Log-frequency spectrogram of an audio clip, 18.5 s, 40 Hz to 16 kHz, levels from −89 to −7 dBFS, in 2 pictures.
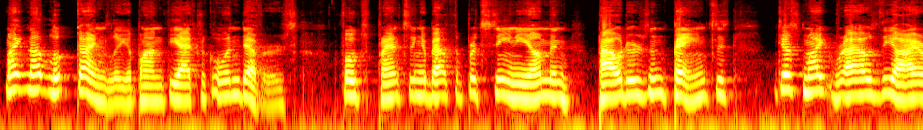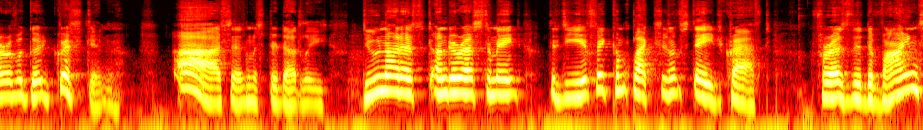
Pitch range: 165-210 Hz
